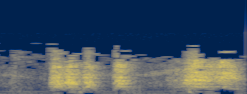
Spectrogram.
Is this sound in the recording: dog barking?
yes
